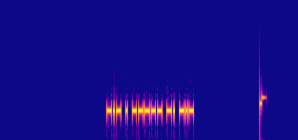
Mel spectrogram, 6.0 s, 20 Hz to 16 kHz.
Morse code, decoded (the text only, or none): KE0NK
